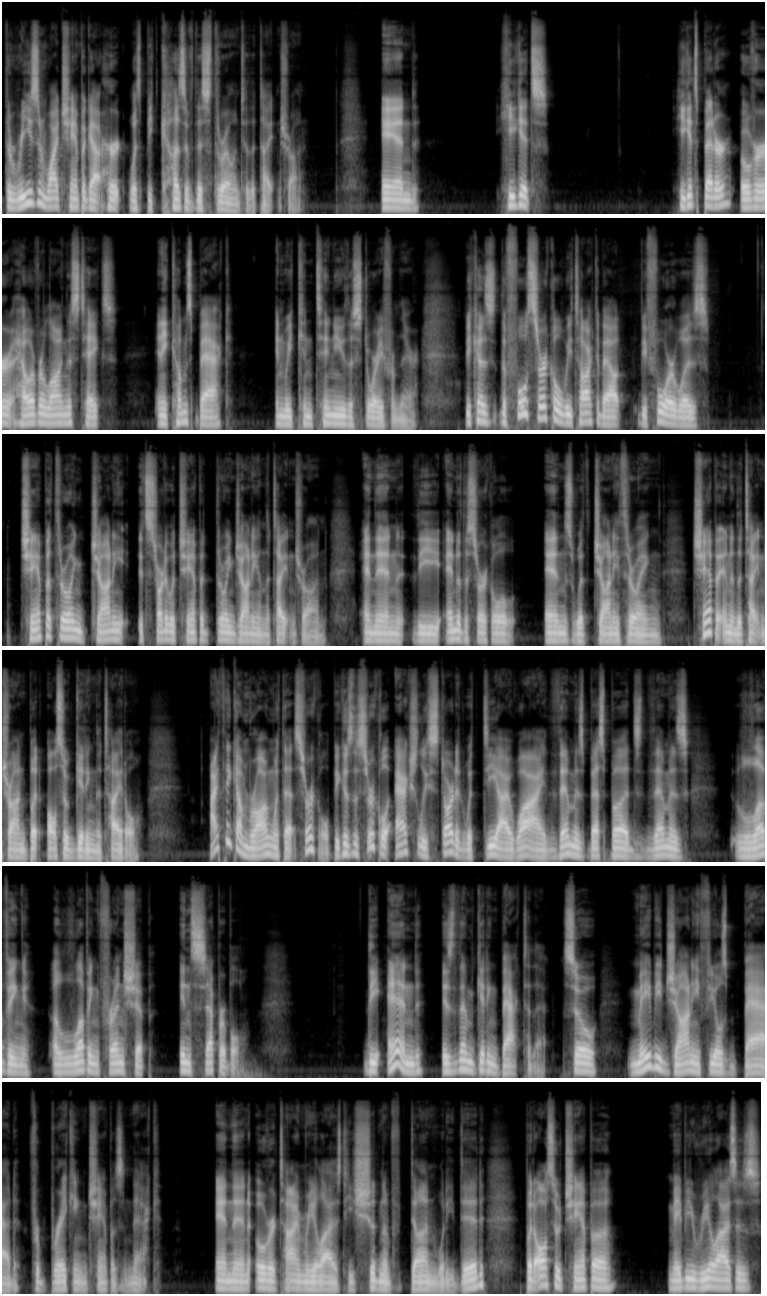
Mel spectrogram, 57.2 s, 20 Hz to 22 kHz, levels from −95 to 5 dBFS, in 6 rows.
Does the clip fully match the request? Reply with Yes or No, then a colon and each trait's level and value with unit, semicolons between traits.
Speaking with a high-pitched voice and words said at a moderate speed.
No: low, 105 Hz; average, 145 wpm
